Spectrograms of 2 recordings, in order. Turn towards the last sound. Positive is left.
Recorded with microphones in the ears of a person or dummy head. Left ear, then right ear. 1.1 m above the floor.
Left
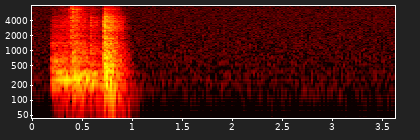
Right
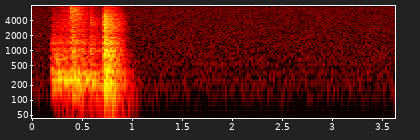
turn(degrees=10)  # may be behind; listen again after turning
